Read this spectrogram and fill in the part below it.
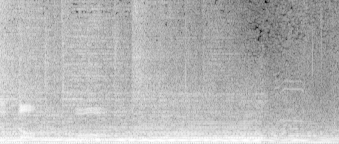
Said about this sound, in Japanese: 今五島へ行く船が汽笛を鳴らして、えー、ちょっと休憩はいそろそろねあの船が通ると引き波がねこうやってくるので後ろまザッパーンってはなるんでしょうけども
